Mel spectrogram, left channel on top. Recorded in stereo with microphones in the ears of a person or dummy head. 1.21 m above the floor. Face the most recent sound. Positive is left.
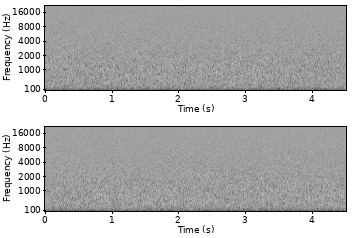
No sound to turn to.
